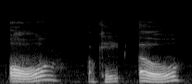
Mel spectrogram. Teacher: So this sound O is located in the middle of the mouth, or it's in the mid, back of the mouth and rounded.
